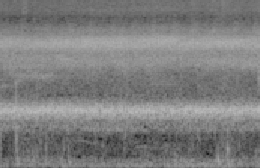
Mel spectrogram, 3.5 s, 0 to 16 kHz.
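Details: Brood X 17-year periodical cicadas at Oregon Ridge Park, Maryland, on 26 May 2021 make a dense, unbroken high whine, with other cicadas, red-winged blackbirds, catbirds and a fainter hiss of other insects beneath.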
